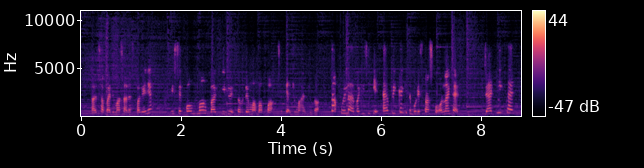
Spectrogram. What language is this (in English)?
Malay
